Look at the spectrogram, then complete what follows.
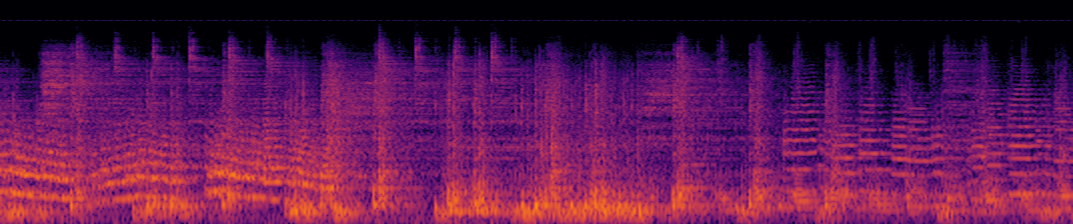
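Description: Drum and bugle corps brass and drumline playing: brass lines sweep up and down in pitch for the first few seconds, drums strike hard in the middle, and short repeated brass chords take over near the end.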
